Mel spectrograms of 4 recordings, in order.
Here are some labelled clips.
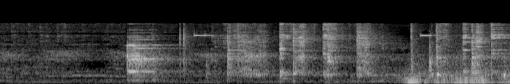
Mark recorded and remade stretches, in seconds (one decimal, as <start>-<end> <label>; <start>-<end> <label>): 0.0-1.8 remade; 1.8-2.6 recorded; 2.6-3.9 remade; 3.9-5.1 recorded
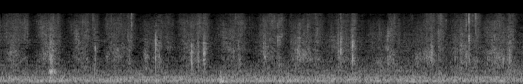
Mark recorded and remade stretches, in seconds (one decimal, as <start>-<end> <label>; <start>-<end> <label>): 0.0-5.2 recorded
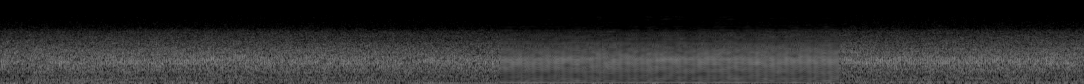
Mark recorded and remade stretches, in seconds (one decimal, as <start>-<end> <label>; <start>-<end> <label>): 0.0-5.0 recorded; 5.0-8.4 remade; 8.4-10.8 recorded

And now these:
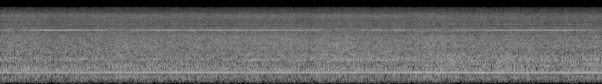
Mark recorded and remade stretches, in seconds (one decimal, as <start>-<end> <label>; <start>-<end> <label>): 0.0-1.1 recorded; 1.1-4.7 remade; 4.7-6.0 recorded

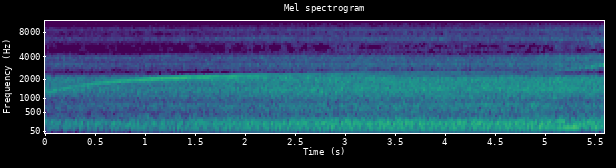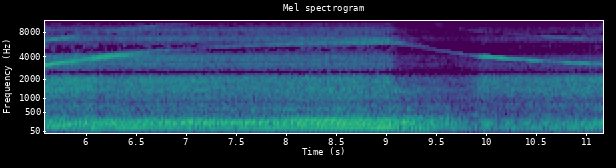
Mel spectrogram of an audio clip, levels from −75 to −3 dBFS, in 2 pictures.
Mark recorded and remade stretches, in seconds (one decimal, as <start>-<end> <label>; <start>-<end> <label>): 0.0-5.8 recorded; 5.8-7.9 remade; 7.9-9.4 recorded; 9.4-10.1 remade; 10.1-11.2 recorded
